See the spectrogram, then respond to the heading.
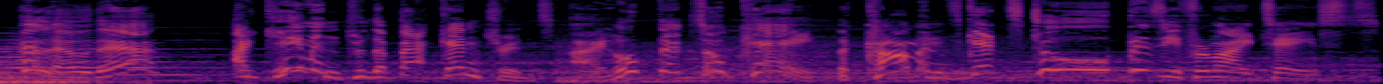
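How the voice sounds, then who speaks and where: Clear background music behind a cartoonish character voice delivered at a moderate speed. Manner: friendly, earnest.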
